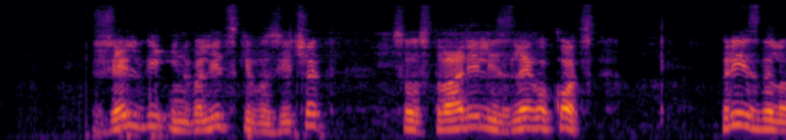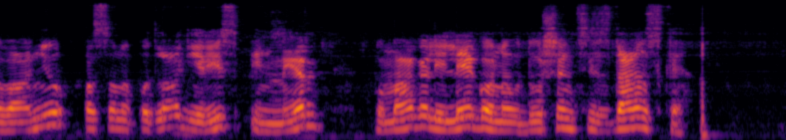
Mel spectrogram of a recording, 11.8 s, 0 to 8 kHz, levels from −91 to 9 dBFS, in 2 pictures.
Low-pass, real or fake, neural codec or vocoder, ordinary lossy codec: 7.2 kHz; real; none; none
